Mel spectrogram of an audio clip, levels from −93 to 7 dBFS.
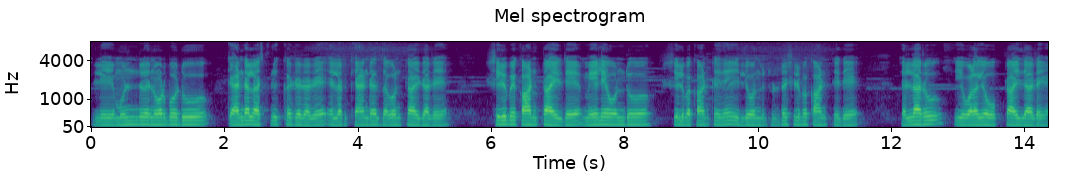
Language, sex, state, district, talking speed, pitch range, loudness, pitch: Kannada, male, Karnataka, Bellary, 100 wpm, 120-125 Hz, -25 LUFS, 120 Hz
